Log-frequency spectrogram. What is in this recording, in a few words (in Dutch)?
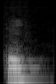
"te", Bretons; thee-in-andere-talen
